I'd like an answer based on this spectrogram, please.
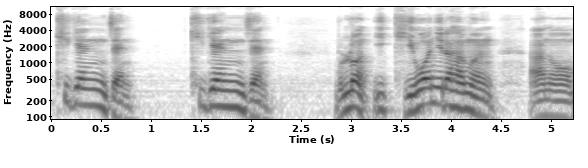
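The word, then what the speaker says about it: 紀元前: 기점을 중심으로 나누게 되는게 기원전 기원후죠 이때 씁니다 발음은 킥앤젠 물론이 기원이라함은 아노 뭐 종교적인 뜻도 있긴 하긴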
